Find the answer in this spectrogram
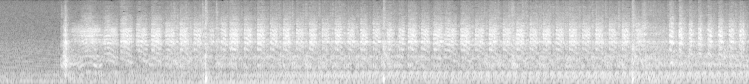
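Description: Datsun Roadster engine being cranked on the starter, not catching, with a few sharp pops: backfiring through the carburetor. The driver puts it down to the engine being really hot, and his friend thinks the ignition timing is probably off.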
